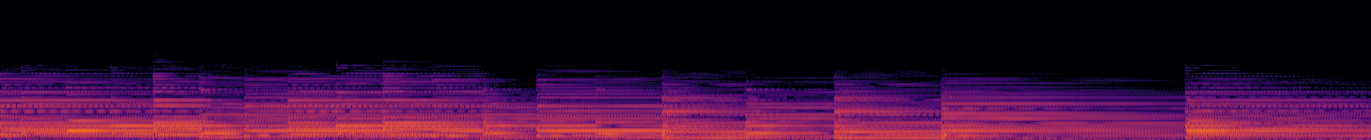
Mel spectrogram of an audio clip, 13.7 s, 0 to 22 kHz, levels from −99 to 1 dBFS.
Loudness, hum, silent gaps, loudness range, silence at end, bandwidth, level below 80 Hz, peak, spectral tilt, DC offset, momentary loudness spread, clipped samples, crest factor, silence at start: -41 LUFS; none; none; 6 LU; 0 s; 3.2 kHz; -58 dBFS; -26 dBFS; -11.5 dB/octave; under 0.1%; 12 LU; under 0.1%; 14 dB; 0 s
